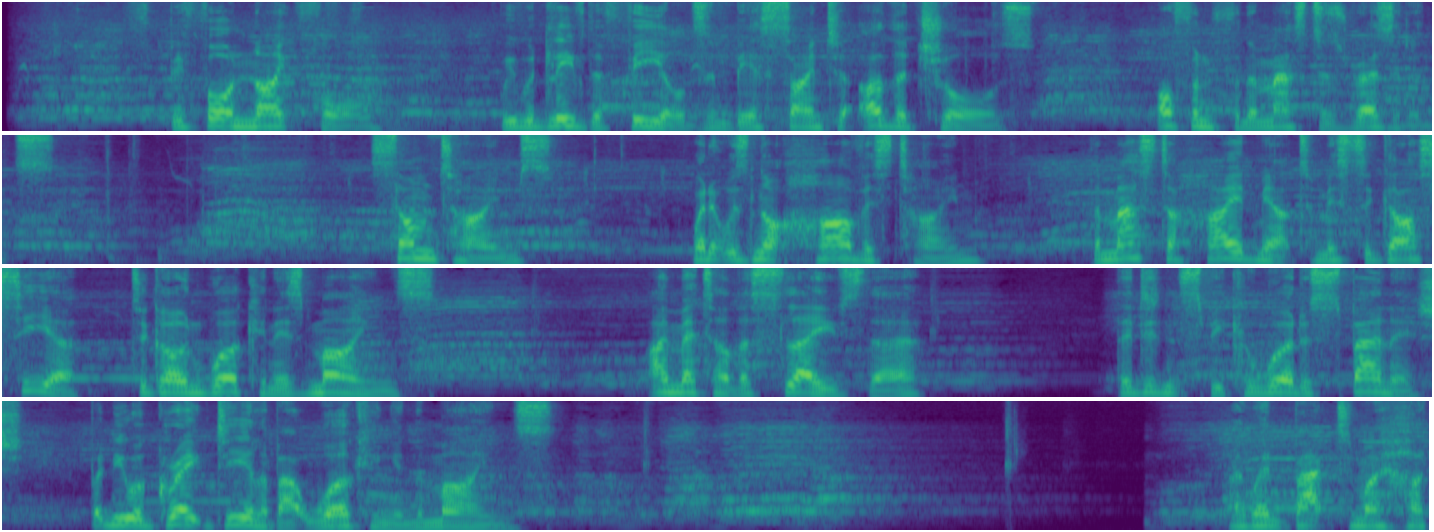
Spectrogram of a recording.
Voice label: documentaire esclavage; UNESCO

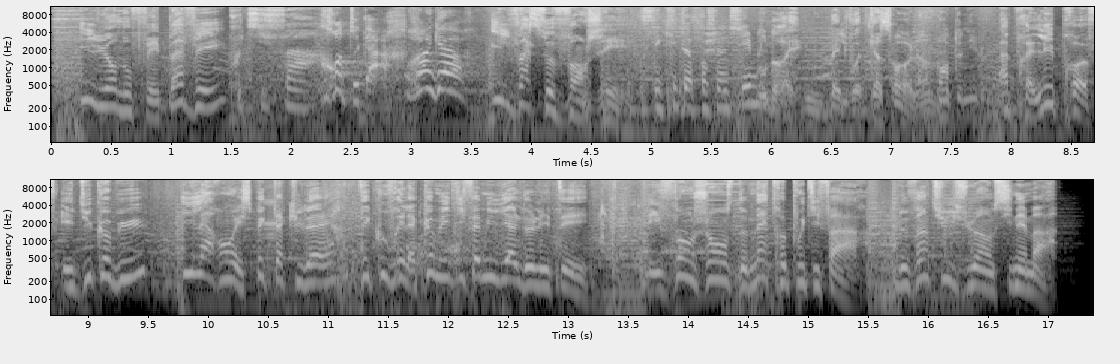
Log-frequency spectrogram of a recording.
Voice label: Voix Bande annonce film familial

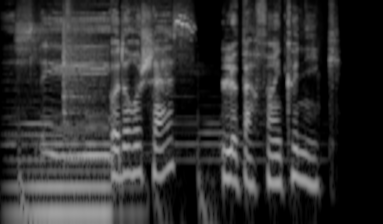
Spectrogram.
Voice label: pub francais; Eau de Rochas

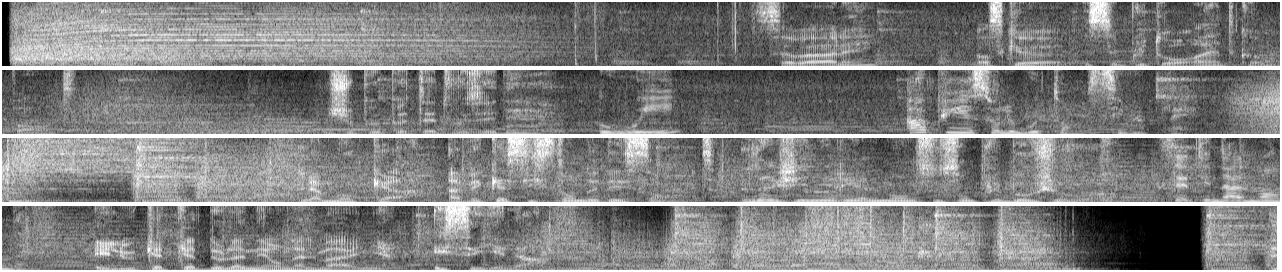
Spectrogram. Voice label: voix off; OPEL

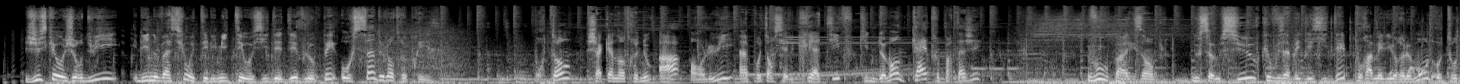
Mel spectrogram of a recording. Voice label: Voix Inventive

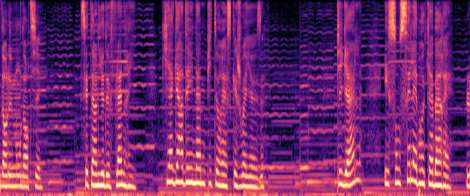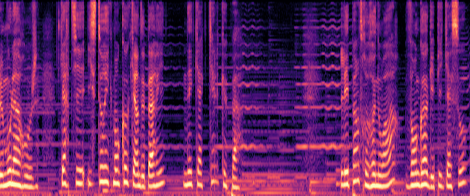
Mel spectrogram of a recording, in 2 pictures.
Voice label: audioguide MONTMARTRE; voix-off

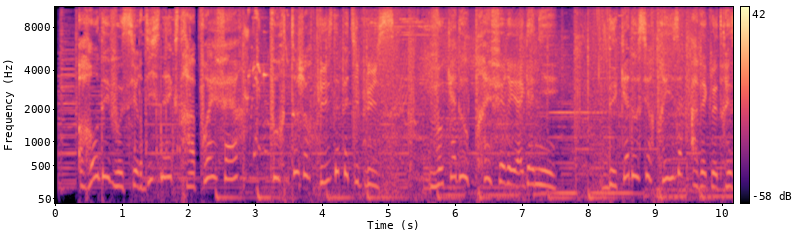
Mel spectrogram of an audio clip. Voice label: complice souriante; DISNEY EXTRA

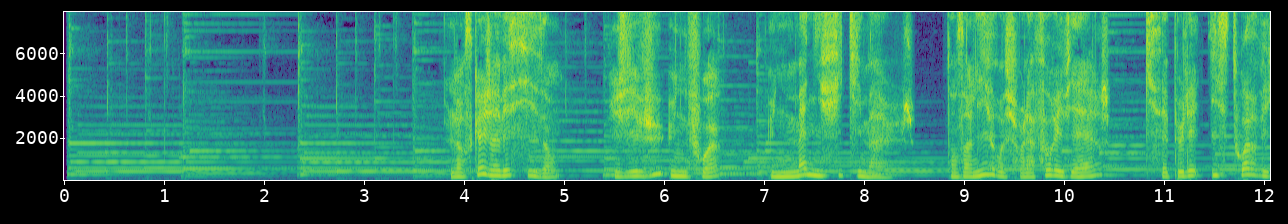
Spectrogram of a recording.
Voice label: Audiolivre; Le Petit Prince

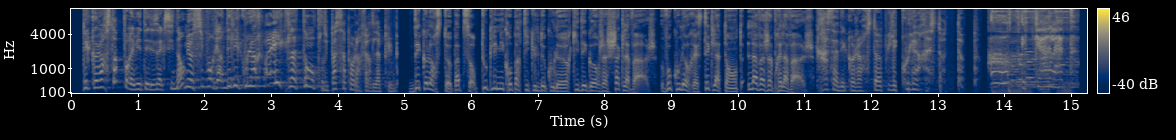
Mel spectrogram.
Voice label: promo portee; decolorstop

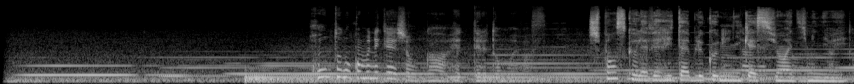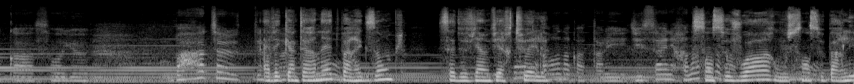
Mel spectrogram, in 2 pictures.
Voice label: doc voice over douce confidentielle; L EMPIRE DES SANS

